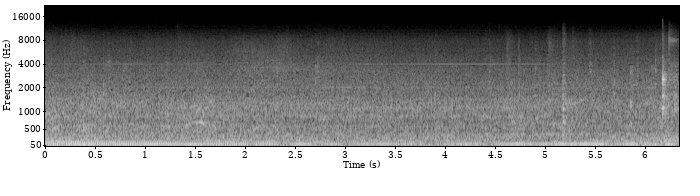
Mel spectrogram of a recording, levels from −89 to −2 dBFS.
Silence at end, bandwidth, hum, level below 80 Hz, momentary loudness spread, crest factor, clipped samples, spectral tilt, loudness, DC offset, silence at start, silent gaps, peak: 0 s; 10.5 kHz; none; -34 dBFS; 5 LU; 20 dB; under 0.1%; -6 dB/octave; -25 LUFS; under 0.1%; 0 s; none; -4 dBFS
